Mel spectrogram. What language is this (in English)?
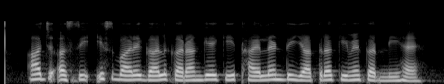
Punjabi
